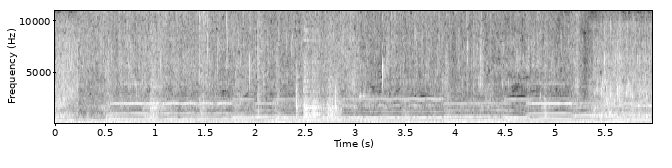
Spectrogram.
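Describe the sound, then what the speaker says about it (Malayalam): Precooked beef being stirred in a hot pan for a beef roast, sizzling and frying steadily with scraping stir strokes, close and moderately loud throughout, over a faint tonal background. "വേവിച്ച് വെച്ചിരിക്കുന്ന ബീഫ് ഇട്ട് കൊടുക്കാം ഇത് നല്ലതായിട്ട് മിക്സ് ചെയ്ത് കൊടുക്കാം"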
